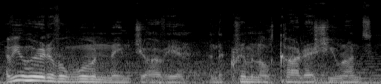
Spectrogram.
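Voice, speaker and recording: An actor playing a dignified, earnest older lord in a fantasy game, courtly, measured and solemn. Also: male voice, on the low side, sing-song. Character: dignified elder lord seeking a throne, earnest. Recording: faint game music behind.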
